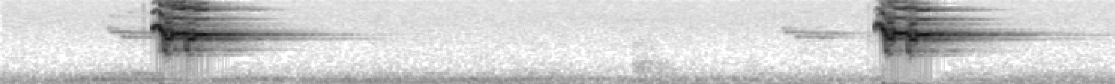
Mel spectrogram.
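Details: Budgerigar making calls like a young bird calling out, which other budgerigars answer; two loud, scratchy chirps about two and a half seconds apart over a faint low hum.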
